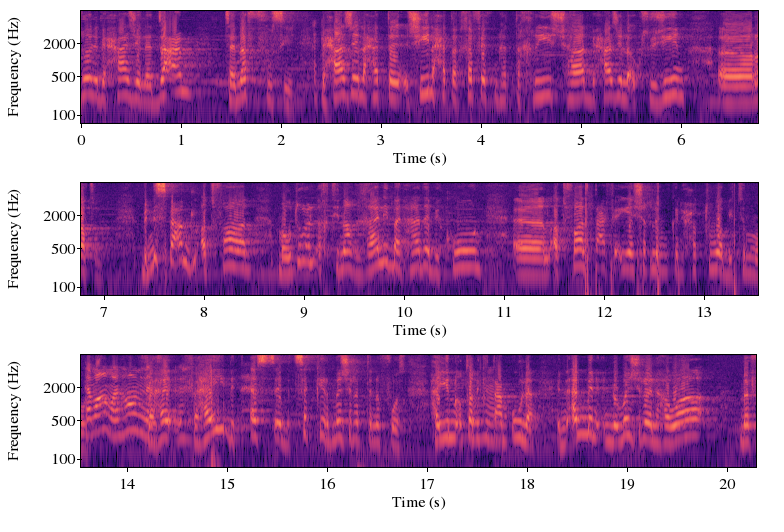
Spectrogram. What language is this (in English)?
Arabic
